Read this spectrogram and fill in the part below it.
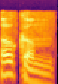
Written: oakum

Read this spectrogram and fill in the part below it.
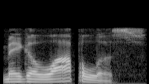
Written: megalopolis

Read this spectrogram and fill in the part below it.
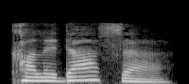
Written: kalidasa

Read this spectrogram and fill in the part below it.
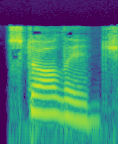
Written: stallage

